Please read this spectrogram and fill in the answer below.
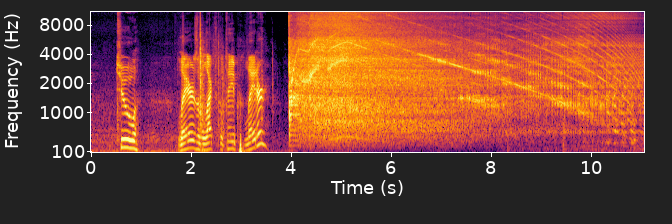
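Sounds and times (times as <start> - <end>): circular saw motor whine: 4.0 - 11.0.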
